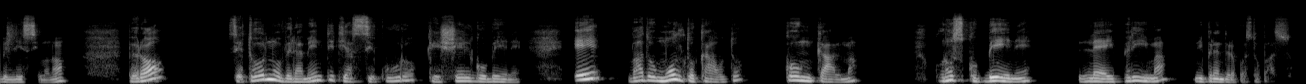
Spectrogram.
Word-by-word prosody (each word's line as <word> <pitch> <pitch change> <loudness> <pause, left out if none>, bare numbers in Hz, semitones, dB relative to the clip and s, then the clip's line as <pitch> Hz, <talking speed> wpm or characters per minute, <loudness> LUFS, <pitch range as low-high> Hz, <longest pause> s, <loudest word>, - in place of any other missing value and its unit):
bellissima, 115 -3 -6
no? 155 +9 -7 0.6
Però, 200 - +2 0.6
se - - -7
tonno 210 +4 +6
veramente, 140 +10 -2
ti 165 - -6
assicuro 155 +8 -5
che 130 -9 -9
scelgo 140 0 -1
bene. 120 -3 -6 0.5
E, 250 +7 +5 0.3
vado 180 +3 0
molto 175 -2 +5
cauto, 135 - -9 0.3
con 185 -5 +3
calma, 125 +1 -6 0.7
conosco 180 -1 0
bene 150 0 +4 0.4
lei, 130 -2 -1
prima, 155 - 0 0.2
di 140 -1 -4
prendere 120 -6 -2
questo - - -17
passo. - - -16
150 Hz, 115 wpm, -23 LUFS, 130-185 Hz, 0.7 s, tonno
